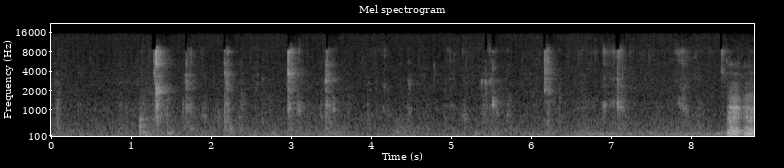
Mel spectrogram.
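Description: Close-miked eating: wet mouth clicks and lip smacks, scattered about once or twice a second, while chewing sauced honey BBQ chicken wings, with a louder burst near the end as a wing is bitten into.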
